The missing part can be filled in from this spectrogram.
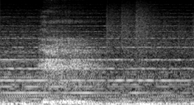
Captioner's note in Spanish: Growl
